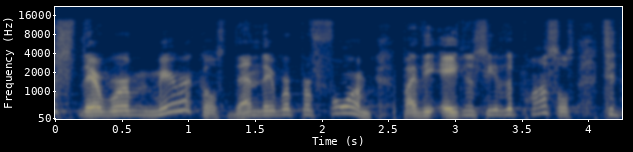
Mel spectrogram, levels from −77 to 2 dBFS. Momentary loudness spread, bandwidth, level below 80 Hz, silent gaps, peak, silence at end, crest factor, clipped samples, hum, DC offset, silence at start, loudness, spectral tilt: 9 LU; 13.5 kHz; -70 dBFS; none; -8 dBFS; 0 s; 24 dB; under 0.1%; none; under 0.1%; 0 s; -32 LUFS; -3.5 dB/octave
